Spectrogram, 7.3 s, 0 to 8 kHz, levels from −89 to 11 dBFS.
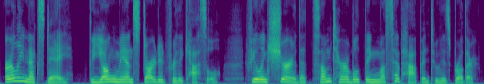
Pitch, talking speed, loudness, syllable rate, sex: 230 Hz, 180 wpm, -18 LUFS, 4.9 syllables/s, female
